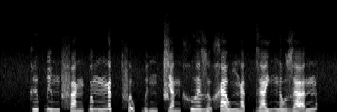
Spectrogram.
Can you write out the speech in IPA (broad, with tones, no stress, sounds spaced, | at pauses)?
k ɨ˨˦ ɓ i˧ m f a˨˩ ŋ ɓ ə˧ m ŋ a˦˥ t̚ f ə̰˧˨ w ɓ ɨ˨˩ ŋ t͡ɕ a˨˩ n x u˧ ə̯ z ṵ˧˨ x a˧ w ŋ a˨˩ t̚ z a˨˦ j ŋ ə˧ w z a̰˧˥ n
